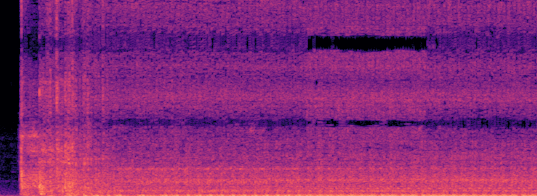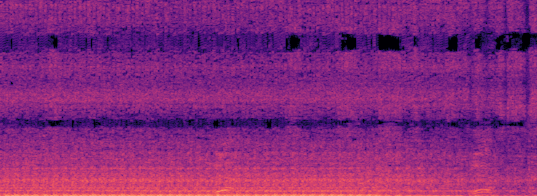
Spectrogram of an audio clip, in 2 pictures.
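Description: A Kohler Command CH series small engine cranks, catches and then settles into a steady, loud, close idle with no surging. A throbbing low rumble carries on until it drops off slightly near the end.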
